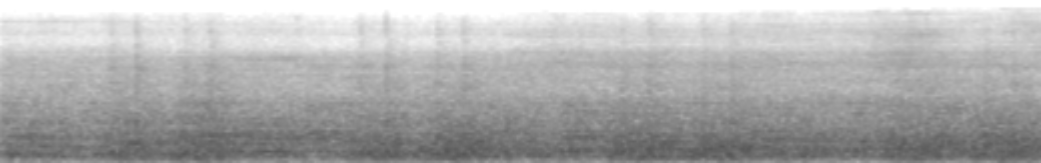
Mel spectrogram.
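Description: Shinkansen bullet train running along the station tracks: a steady rush and rumble of wheels and motors.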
